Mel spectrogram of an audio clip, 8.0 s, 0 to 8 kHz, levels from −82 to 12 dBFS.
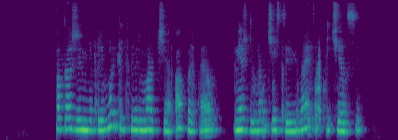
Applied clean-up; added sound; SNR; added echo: neural mask model DeepFilterNet 3.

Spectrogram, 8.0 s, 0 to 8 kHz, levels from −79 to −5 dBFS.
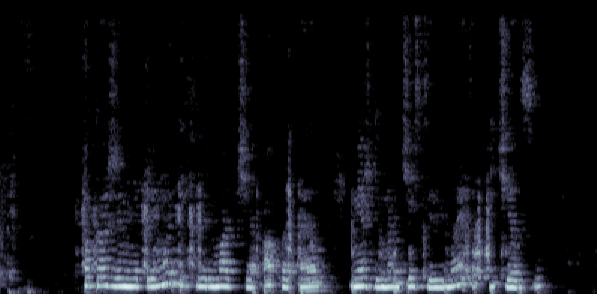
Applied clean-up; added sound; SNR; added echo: classical method WPE with log-MMSE.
